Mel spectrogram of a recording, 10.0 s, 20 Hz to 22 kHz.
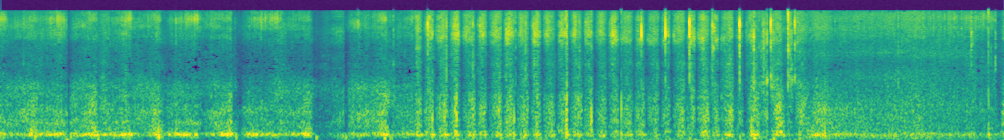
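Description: Black extra-long nails scratch quickly and aggressively across the thick sponge foam cover on the head of a large cylindrical studio microphone. The result is a dense, low, rumbling scratch with rapid crackling strokes and a steady hum around 200 Hz.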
